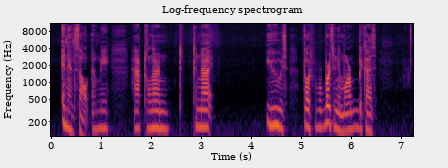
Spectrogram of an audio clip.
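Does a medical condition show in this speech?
Yes: Down syndrome; cognitive disability.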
